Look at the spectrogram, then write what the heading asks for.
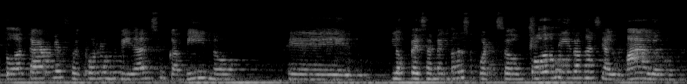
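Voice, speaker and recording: A young woman with a Venezuelan accent and a high voice gives an earnest church testimony, circling back to repeat her words. She sounds distant from the microphone in an echoey sanctuary, with a faint murmur of room noise behind her. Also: fairly bright tone. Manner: earnest, repeats phrases, frequent fillers. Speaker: church speaker. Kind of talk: personal testimony sermon.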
